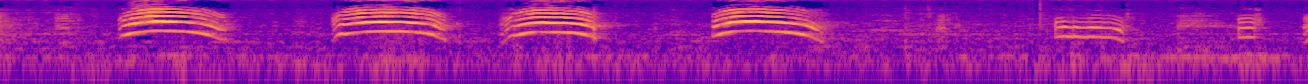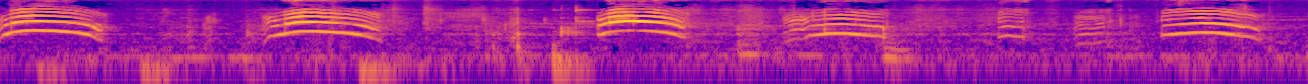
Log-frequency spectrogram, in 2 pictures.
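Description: A very young kitten mewing again and again: about a dozen short, high-pitched cries, each rising and then falling in pitch, with a short pause about a third of the way through.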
